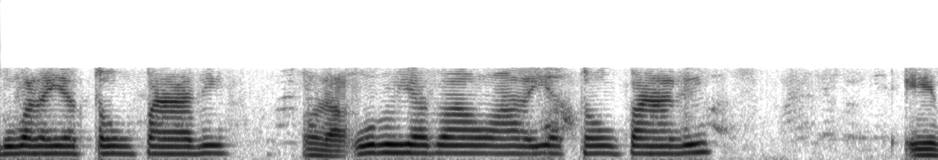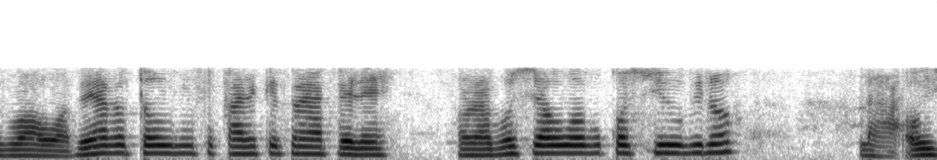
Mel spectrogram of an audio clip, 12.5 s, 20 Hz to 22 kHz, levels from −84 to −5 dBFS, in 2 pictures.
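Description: Throughout, the speech carries G.723.1 codec damage. The heavily muffled, hoarse tone fits its 6.3 kbit/s mode, and a spectrogram shows nothing above 4 kHz and smeared consonant bursts. From 2.27 to 2.32 s comes VoIP packet loss concealed by the speech codec, consistent with one lost 30 ms frame. The decoder extends its last pitch and filter into a fading buzz or coloured noise, visible as a shrinking waveform envelope.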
